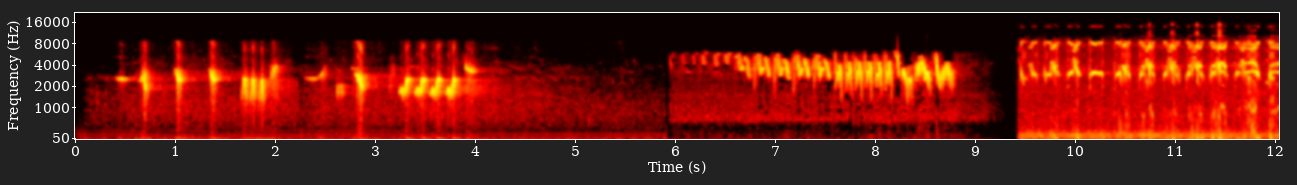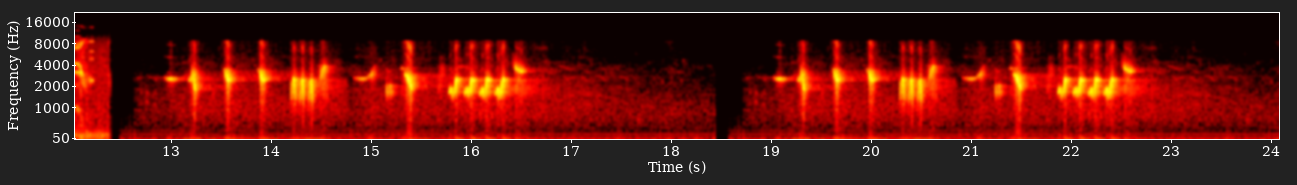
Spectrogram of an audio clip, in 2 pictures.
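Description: Bird chirping in phrases of quick, high chirps separated by silences, the same phrase coming back three times. A fast trill comes about six seconds in, and a noisier stretch with chirps follows around ten seconds in.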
